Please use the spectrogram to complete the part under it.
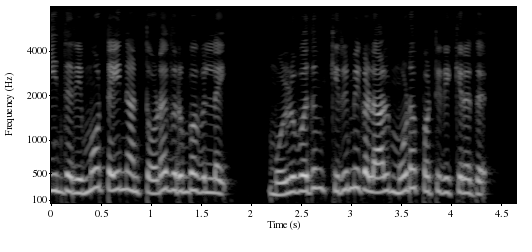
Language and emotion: Tamil, disgusted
